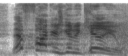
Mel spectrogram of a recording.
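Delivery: ordinary delivery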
